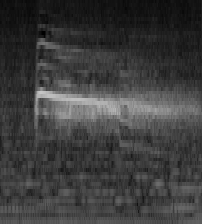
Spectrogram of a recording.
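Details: A single drawn-out, hoarse Red-tailed Hawk scream, high and piercing, slurring gently downward for well over a second before fading; this call is often used in movies to make eagles sound cooler.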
